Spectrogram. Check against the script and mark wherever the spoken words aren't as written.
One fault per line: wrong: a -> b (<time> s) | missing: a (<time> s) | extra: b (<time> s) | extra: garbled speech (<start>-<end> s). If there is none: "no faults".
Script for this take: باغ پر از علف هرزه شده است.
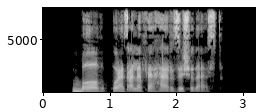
no faults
